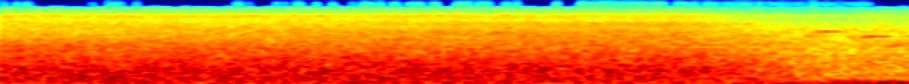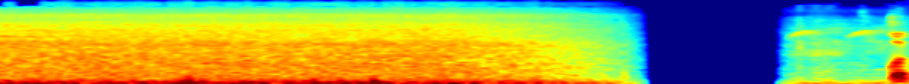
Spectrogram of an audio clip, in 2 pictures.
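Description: Oryeon waterfall in Seoraksan National Park, heard from a hiking trail beside it: a steady, loud broadband rush of falling water that softens somewhat midway, then cuts out briefly near the end before resuming.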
